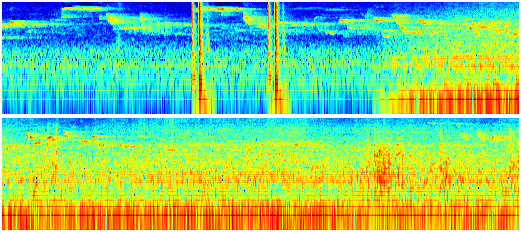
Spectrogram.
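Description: Cartoon sound effects: faint bird chirps, two sharp clicks about two and three seconds in, then a steady low engine-like rumble from about four seconds on.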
